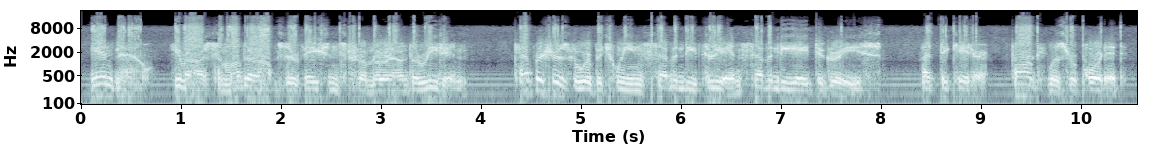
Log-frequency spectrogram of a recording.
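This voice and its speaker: A synthetic man's voice reading a scripted weather bulletin over the radio, formal and flat, in clipped phrases. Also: mid-range voice. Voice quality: synthetic text-to-speech voice. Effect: radio broadcast. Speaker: automated weather radio announcer. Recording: noisy, humming weather radio broadcast recording.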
